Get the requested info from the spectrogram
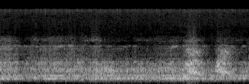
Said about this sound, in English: Keep that dog quiet. He smelled game. I don't care what he smells. Quiet him. Quiet, Dan. Quiet. Hush up. Quiet that dog or I'll quiet him for good.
